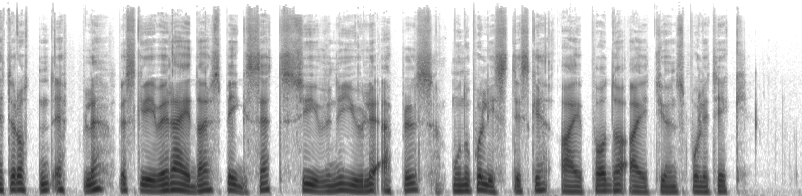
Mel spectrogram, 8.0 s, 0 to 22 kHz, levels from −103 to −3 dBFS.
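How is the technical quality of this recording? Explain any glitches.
No technical faults are audible.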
